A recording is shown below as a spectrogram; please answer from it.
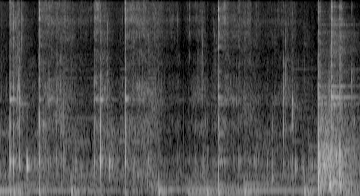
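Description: Utensils clink and scrape against a bowl in a series of sharp taps while a tomato-anchovy salad with olive oil is tossed and mixed, close by.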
